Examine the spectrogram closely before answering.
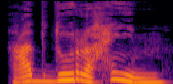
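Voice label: "3abdurra7iim" male, Arabic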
